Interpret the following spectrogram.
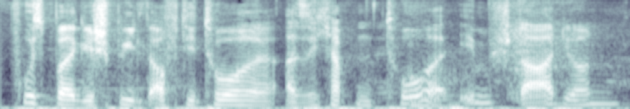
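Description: A man's voice: medium pitch, expressive, brisk, gravelly. A man co-hosting a football podcast, telling stories in casual, slangy and enthusiastic talk.

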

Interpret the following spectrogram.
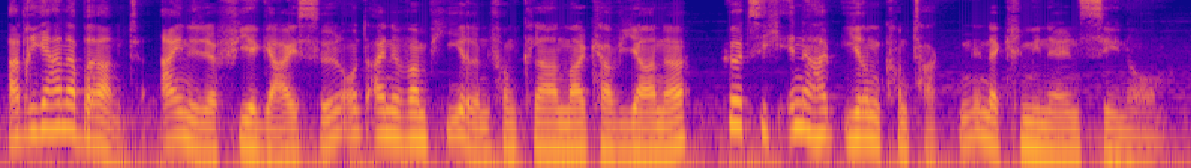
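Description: A man's voice: medium pitch, big pitch swings, moderate pace, hardly any pauses. A man reading scripted narration as the narrator of an audio drama. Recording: voice over background music. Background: music.

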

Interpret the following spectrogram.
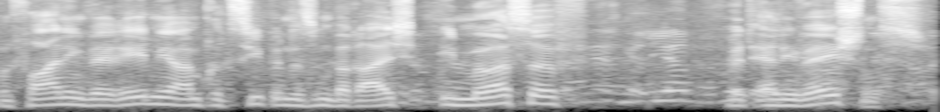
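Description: A man's voice: mid-range voice, fast. Guy with a cold rambling about speakers at a trade fair, lots of fillers. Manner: loose, filler-heavy explaining. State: has a cold. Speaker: audio company representative. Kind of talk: casual trade-fair interview.

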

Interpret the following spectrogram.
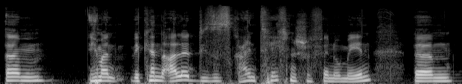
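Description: A man's voice: fairly high pitch, steady tone, measured pace, darkish tone, no echo, studio quality. A man hosting an interview, asking reflective and courteous questions in a conversational way. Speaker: interviewer host.

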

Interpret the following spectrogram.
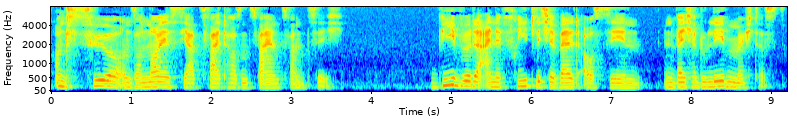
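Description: A woman leading a guided reflection meditation, speaking softly and unhurriedly as she puts a series of gentle questions directly to the listener. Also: deep voice, steady tone, takes it slowly.

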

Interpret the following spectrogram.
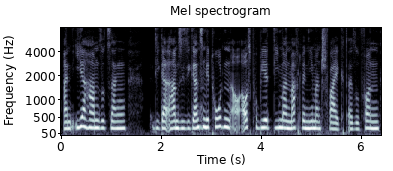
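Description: A woman's voice: mid-range voice, fairly even intonation, brisk, a little mellow, no room sound, clean studio sound. A woman giving an informal, spontaneous first-person account as a discussion guest, thinking aloud as she searches for words. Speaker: guest, author of an audio documentary project.

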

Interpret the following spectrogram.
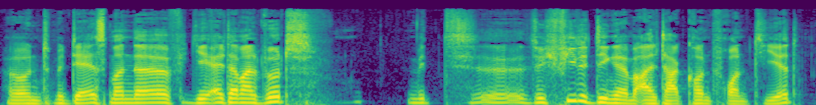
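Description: A man's voice: on the high side, moderate pace, no echo, studio quality. A man co-hosting a podcast in casual, analytical chat, often checking for agreement with little tag questions. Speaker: podcast co-host.

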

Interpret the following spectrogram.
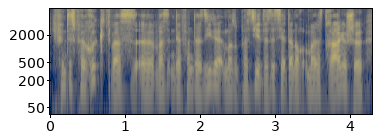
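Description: A man's voice: medium pitch, fast, a little mellow. A man, asking questions and chatting casually as an interviewer. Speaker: interviewer, actor.

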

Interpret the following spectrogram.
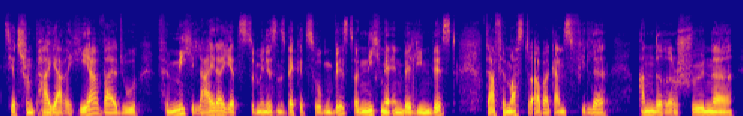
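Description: A man hosting a podcast, introducing his guest and asking questions in a calm, measured way. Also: on the low side, dry recording, studio quality. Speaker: podcast host. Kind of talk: podcast interview.

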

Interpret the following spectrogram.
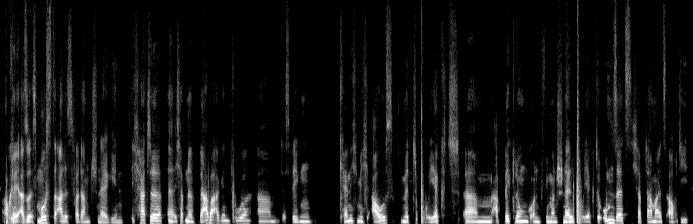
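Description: A man's voice: medium pitch, a little slow, no room sound, low-quality recording. A man in his late twenties from Berlin, answering interview questions conversationally as a guest entrepreneur. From Berlin, Germany.

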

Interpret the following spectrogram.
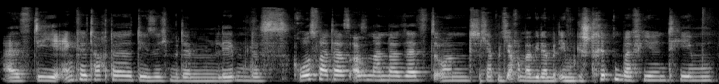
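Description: A woman in her thirties who grew up in Germany, a correspondent thoughtfully recounting personal memories over the phone in an interview. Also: on the low side. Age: 30s. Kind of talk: reflective interview answers. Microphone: telephone.

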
